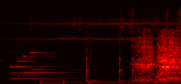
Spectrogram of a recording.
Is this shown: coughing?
no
